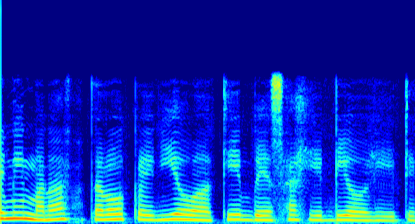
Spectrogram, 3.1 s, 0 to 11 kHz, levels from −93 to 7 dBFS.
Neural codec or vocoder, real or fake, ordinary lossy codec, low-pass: codec, 16 kHz, 1 kbps, FunCodec, trained on Chinese and English, 50 frames a second; fake; none; 7.2 kHz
